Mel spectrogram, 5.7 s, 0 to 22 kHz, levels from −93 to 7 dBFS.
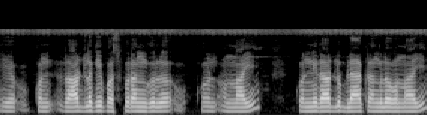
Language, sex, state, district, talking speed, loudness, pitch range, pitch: Telugu, male, Telangana, Hyderabad, 125 wpm, -18 LUFS, 145-150 Hz, 145 Hz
